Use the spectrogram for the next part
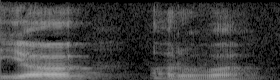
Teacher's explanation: जैसे य और व, बिना संघर्ष किए वह डायरेक्ट निकलता है। इनके उच्चारण में स्वरों से मिलता जुलता प्रयत्न करना पड़ता है, इसीलिए इन्हें अर्धस्वर भी कहते हैं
